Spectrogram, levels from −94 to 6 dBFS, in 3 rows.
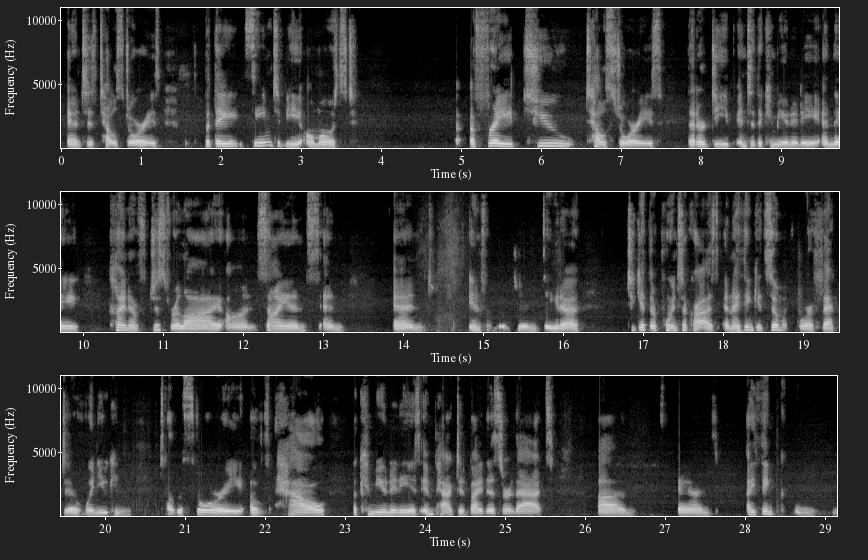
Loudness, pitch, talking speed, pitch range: -18 LUFS, 160 Hz, 135 wpm, 150-175 Hz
